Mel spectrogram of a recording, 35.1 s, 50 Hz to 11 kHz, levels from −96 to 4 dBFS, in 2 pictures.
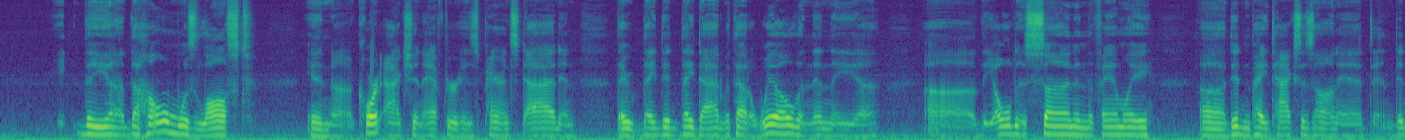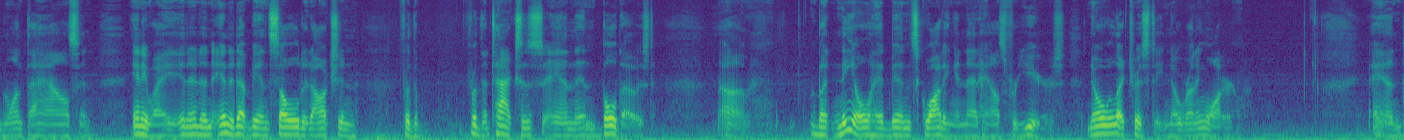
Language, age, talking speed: English, 50-69, 135 wpm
